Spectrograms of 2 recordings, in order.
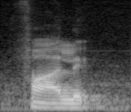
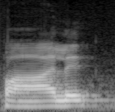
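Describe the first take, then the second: First: The word begins with an f sound. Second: The word begins with a plain p sound. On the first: This is the local dialect form. "പ എന്ന അക്ഷരത്തിന് പകരം ഫ use ചെയ്യും" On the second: This is the standard form of the word. "പ എന്ന അക്ഷരത്തിന്"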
